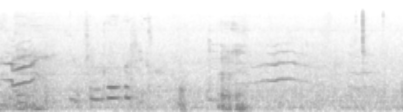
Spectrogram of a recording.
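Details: Newborn Cavalier King Charles Spaniel puppies squeal as their mother Paris gives birth: a sharp rising cry opens, then shorter yelps and a drawn-out, slightly bending whine, with soft rustles and low voices.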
